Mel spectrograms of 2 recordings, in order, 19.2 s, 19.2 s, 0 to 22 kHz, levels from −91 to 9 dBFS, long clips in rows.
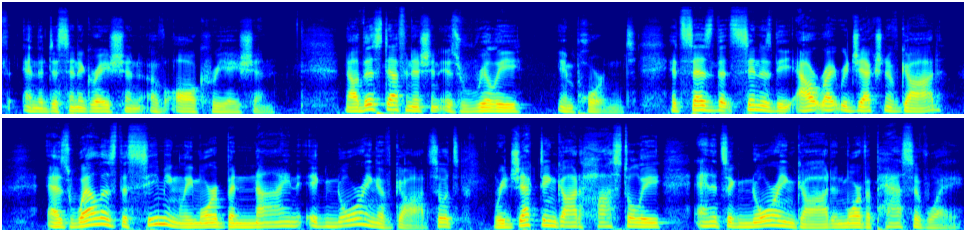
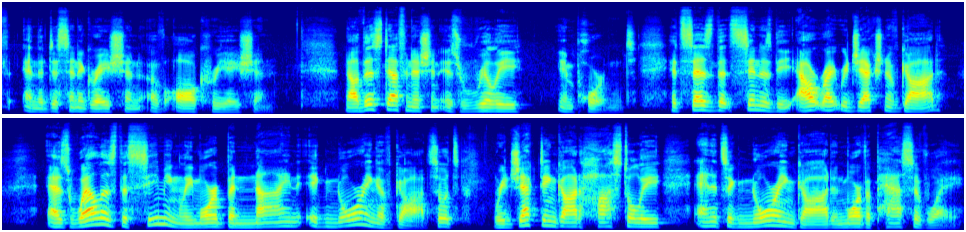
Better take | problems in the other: first | thin; very; fading below 900 Hz

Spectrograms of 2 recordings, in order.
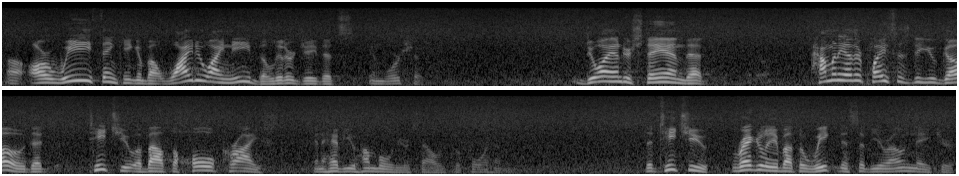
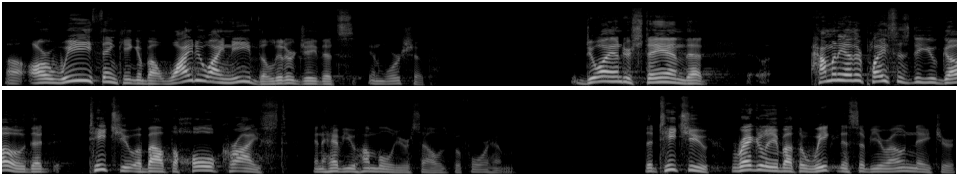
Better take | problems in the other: second | hiss; noticeable; throughout; 10 dB below the speech

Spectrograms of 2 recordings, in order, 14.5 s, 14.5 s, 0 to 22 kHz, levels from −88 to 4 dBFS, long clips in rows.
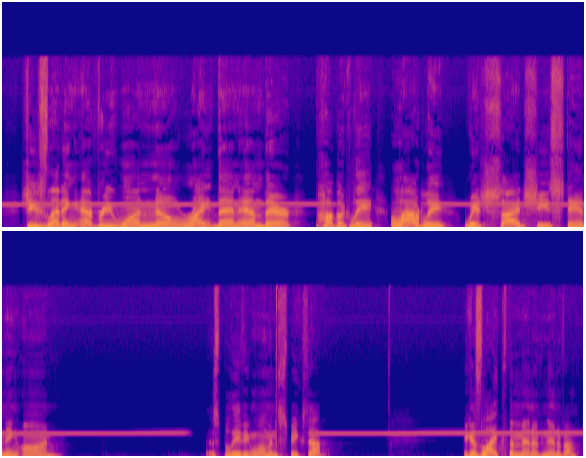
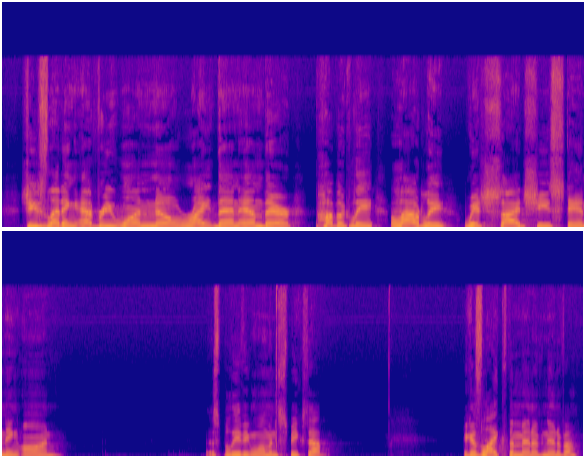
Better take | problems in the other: second | high-pitched whine; noticeable; until 4 s, from 5.5 to 9.5 s and from 11 s on; 2.5 kHz, 15 dB below the speech

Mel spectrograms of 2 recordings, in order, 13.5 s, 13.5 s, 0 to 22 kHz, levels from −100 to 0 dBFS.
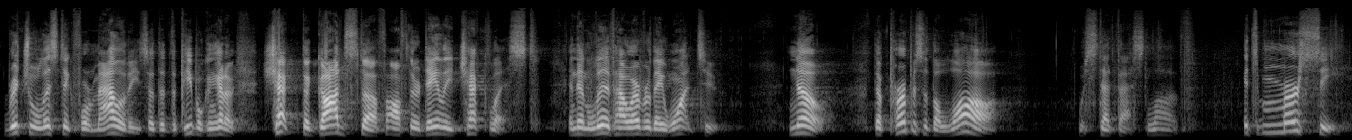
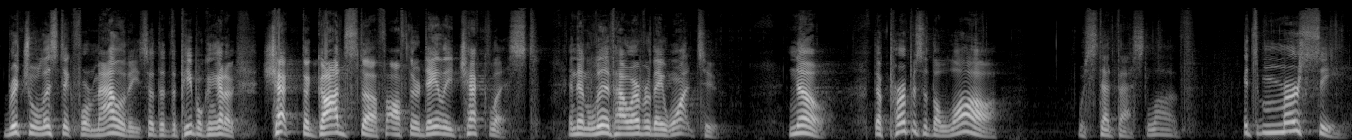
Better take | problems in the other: second | thin; very; fading below 300 Hz

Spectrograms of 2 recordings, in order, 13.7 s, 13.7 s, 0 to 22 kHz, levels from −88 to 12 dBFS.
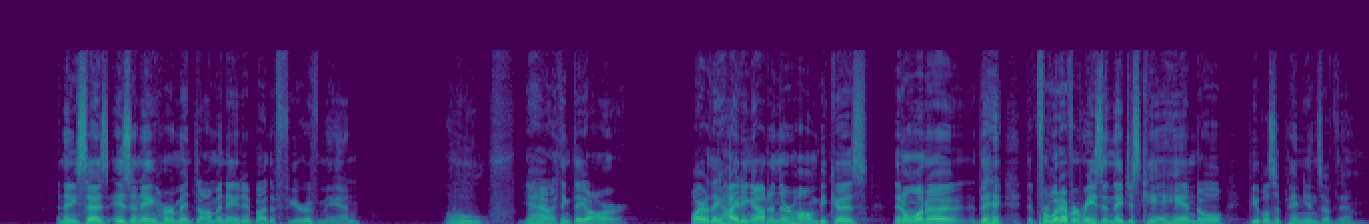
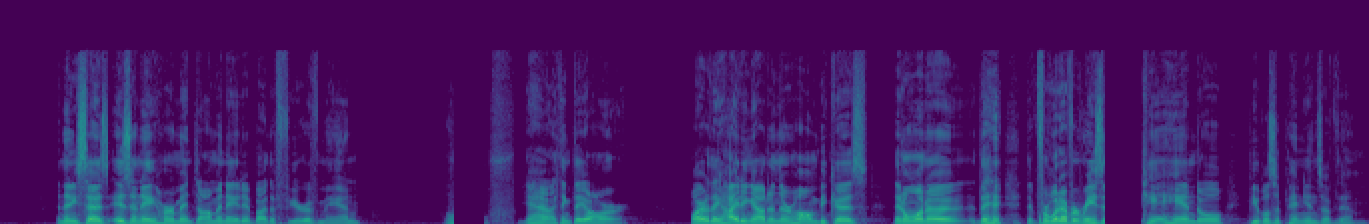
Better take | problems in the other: first | audio cutting out; at 4.5 s and at 11 s

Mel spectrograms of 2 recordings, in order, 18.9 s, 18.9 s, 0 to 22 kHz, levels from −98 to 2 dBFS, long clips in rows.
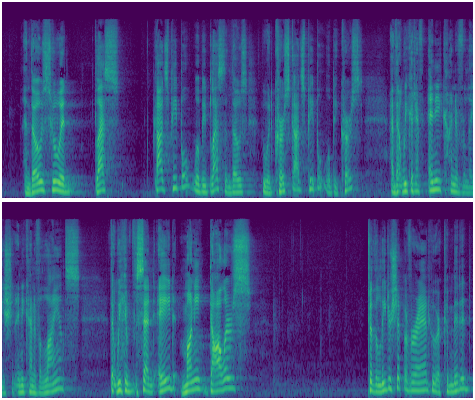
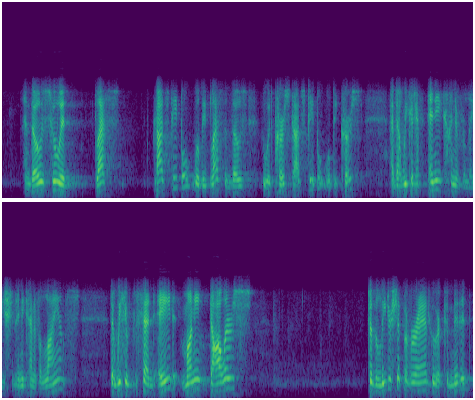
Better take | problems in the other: first | phone-call audio; nothing above 3.5 kHz

